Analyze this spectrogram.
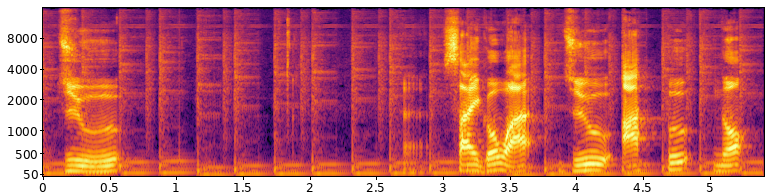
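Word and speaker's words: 十: We have the 10, most likely in this case pronounced with the Chinese reading, as it's the most common one in such a situation. So, ju, saigo wa ju appu no daichansu.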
